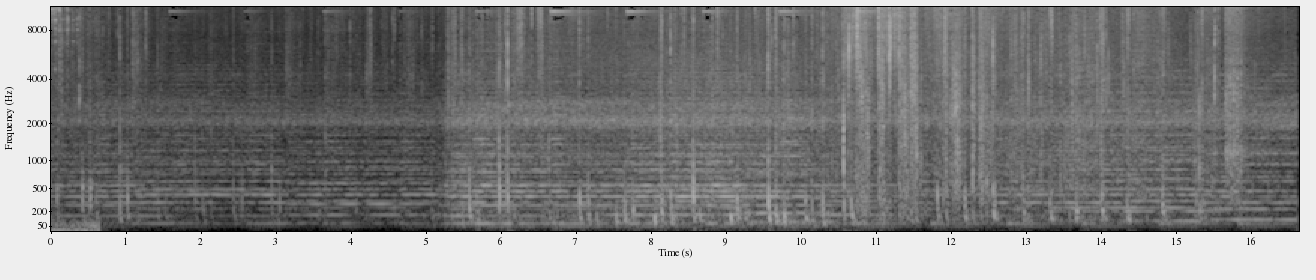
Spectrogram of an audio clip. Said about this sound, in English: A figure on a white horse gallops through a forest towards the magician's house.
